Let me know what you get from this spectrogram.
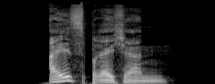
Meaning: dative plural of Eisbrecher
- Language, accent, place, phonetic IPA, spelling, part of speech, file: German, Germany, Berlin, [ˈaɪ̯sˌbʁɛçɐn], Eisbrechern, noun, De-Eisbrechern.ogg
